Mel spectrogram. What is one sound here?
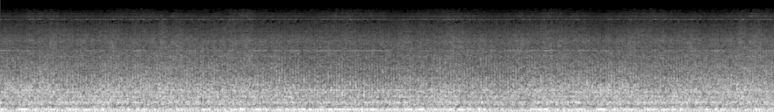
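A helicopter's rotor thumps steadily nearby.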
